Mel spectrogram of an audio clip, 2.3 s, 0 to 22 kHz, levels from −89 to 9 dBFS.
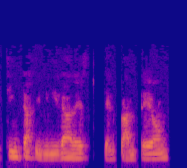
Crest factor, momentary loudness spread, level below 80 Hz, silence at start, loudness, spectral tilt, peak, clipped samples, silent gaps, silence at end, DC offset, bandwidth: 16 dB; 5 LU; -72 dBFS; 0.1 s; -30 LUFS; -8 dB/octave; -14 dBFS; under 0.1%; 1.18-1.29 s, 1.47-1.51 s; 0.25 s; under 0.1%; 8.4 kHz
